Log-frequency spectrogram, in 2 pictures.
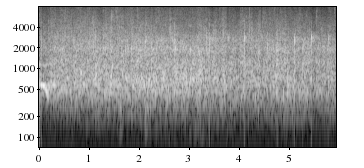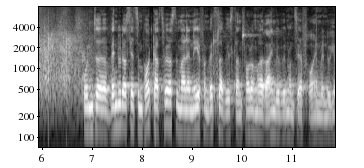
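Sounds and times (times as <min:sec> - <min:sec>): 
audience clapping: 0:00.0 - 0:07.6
speech: 0:06.8 - 0:11.8.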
